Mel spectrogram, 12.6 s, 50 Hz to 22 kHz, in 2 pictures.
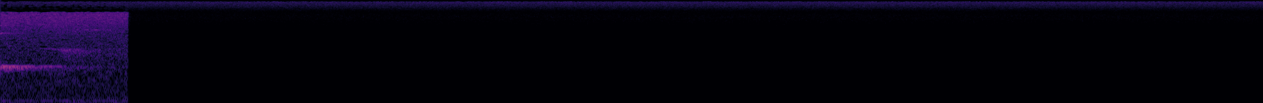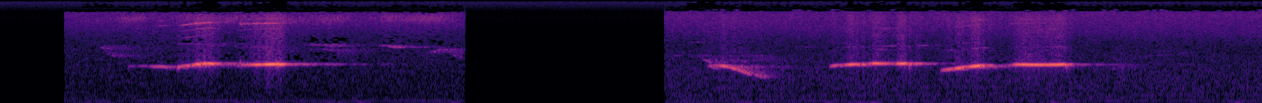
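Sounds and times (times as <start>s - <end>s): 
bird whistling pure drawn-out notes in Papua New Guinea: 0.0s - 0.4s, 6.8s - 8.1s, 9.8s - 12.0s
low steady hum: 9.7s - 12.6s.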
